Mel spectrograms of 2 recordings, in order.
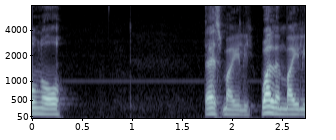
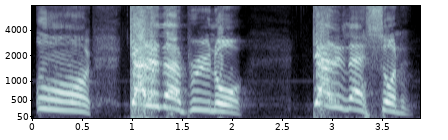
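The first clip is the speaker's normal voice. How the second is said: high, loud shouts of get in there; imitated celebration yell; 6 semitones higher, 9 dB louder, slower than usual. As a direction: ham up his wild cheering for Bruno. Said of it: "but he's went".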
